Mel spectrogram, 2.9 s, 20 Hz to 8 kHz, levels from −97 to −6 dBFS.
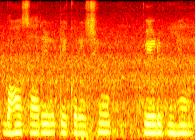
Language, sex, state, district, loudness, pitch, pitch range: Hindi, female, Punjab, Kapurthala, -16 LUFS, 180 Hz, 175-185 Hz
